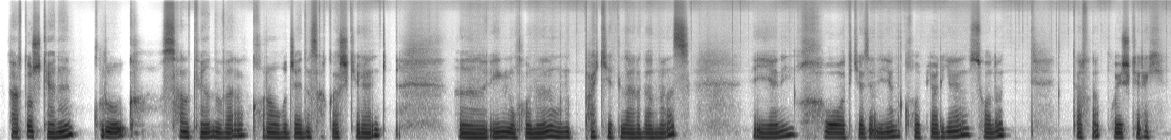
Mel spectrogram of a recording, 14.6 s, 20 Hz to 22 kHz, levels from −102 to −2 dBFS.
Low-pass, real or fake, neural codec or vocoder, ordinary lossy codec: none; fake; autoencoder, 48 kHz, 32 numbers a frame, DAC-VAE, trained on Japanese speech; none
